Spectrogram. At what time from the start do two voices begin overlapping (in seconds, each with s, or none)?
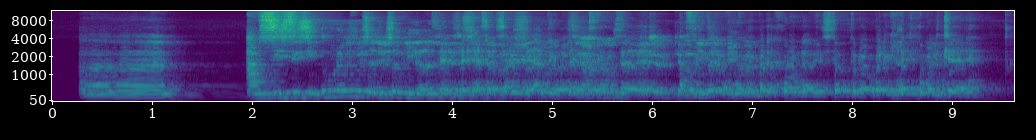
3.9 s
